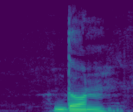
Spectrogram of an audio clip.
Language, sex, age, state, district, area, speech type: Santali, male, 18-30, West Bengal, Purulia, rural, read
